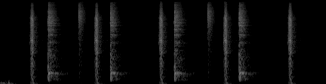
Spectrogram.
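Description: Shakers played together in a drum pattern for a recreation of a song, giving about ten crisp, close rattling strokes in a syncopated groove with short silent gaps between them.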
